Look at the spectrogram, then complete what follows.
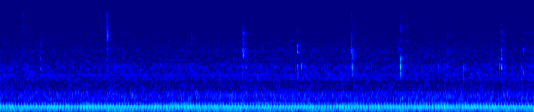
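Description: Steady electric hum of a home-made dehydrator converted from an old fridge, running, with faint, irregular clicks scattered through it.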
